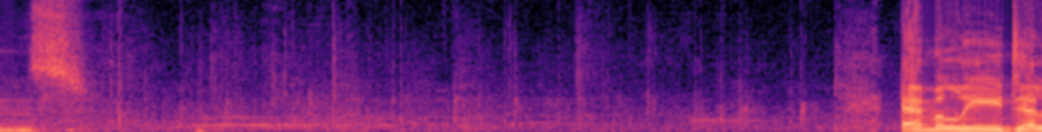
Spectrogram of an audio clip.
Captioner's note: audience applauding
